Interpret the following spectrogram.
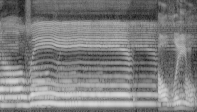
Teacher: ضا کی ادائیگی کلیئر کریں گے زا نہ ہو جائے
